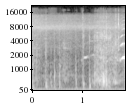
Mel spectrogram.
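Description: Horse hooves clip-clopping in Zelda: Breath of the Wild, a steady run of close, evenly spaced thuds with a brief whinny and chiming game effects near the end, and no speech.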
